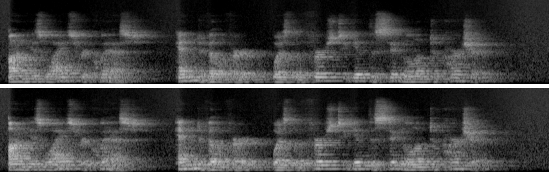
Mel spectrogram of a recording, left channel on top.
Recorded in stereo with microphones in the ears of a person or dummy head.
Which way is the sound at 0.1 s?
25° right (ahead or behind).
